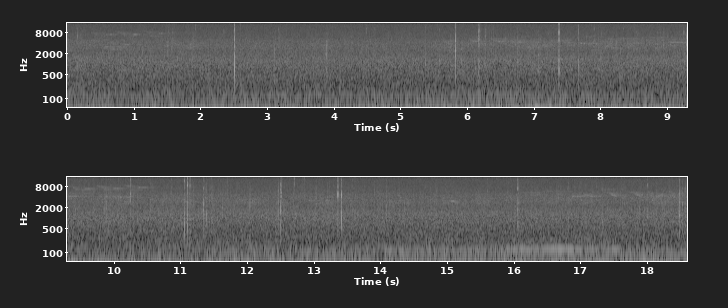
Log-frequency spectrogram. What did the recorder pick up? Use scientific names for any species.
Setophaga fusca, Setophaga virens, Parkesia motacilla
